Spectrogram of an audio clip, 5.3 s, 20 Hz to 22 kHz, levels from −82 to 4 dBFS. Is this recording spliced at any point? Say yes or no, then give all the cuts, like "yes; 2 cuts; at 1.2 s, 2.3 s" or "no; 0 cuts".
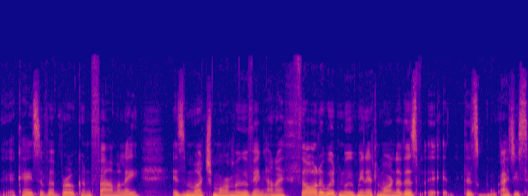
no; 0 cuts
